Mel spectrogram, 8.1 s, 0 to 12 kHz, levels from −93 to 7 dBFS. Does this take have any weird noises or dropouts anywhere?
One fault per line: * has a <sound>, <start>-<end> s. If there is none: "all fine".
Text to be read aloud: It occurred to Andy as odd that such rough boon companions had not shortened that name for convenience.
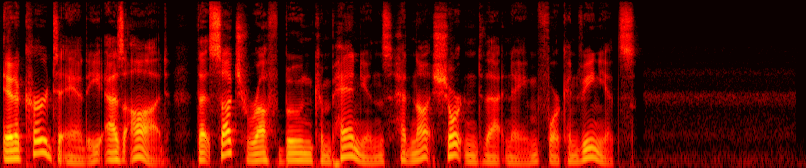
all fine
